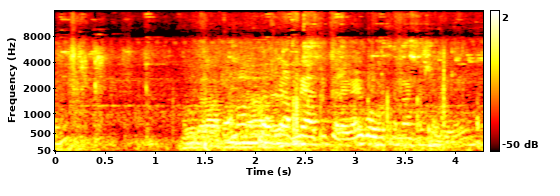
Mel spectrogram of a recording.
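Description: Indistinct voices of people talking in the background, starting about a second in, with a few faint knocks and scuffs before them.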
